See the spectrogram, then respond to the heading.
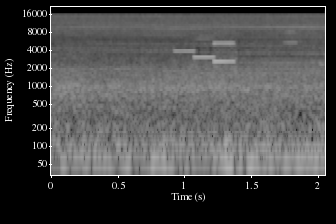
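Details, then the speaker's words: AOS 7 seven-inch quad on INAV 4.0, forced failsafe by switching transmitter off mid-flight: a few short high beeps faint over outdoor rumble from the quad's failsafe beeper; responded within a second or two. "so that's the transmitter off i can hear it beeping up there oh pleased with that that took about a second or two to respond when i turn the transmitter off"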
